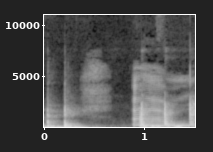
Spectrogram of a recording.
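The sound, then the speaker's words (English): A few sharp, hollow knocks on wood, about four raps in quick irregular succession, fairly loud, with a faint murmur of voice between them. “Let's knock on wood.”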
